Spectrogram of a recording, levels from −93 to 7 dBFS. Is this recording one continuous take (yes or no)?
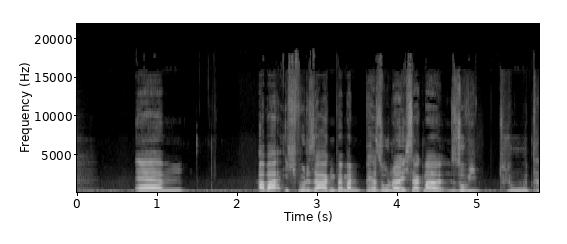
yes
